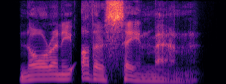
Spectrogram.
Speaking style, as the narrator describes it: answered Conan grimly

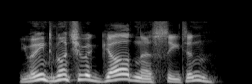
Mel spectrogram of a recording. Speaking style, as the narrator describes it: I said, with a sigh of ease

